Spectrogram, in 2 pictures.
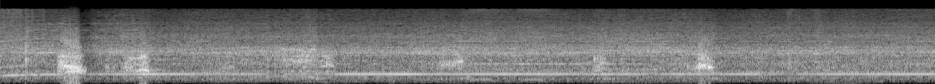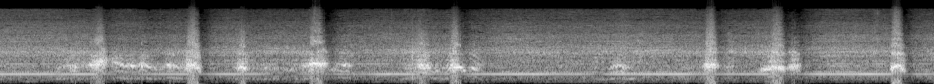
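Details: Rat Terrier indoors attacking a running vacuum cleaner, sharp barks bursting out about a dozen times over the steady droning hum of the sweeper, with brief human voices in the background.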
